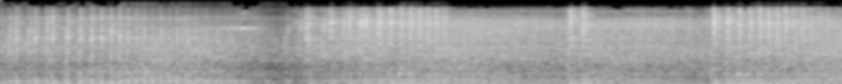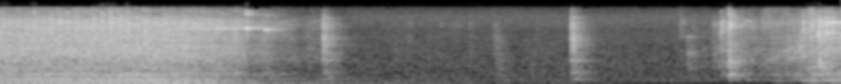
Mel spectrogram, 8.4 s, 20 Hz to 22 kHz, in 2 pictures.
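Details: Brand-new Honda IZY lawn mower (new 2020 engine model), first startup after filling with oil and a plug-out crank check: the small engine catches and runs smoothly and evenly for about five seconds, then shuts off. Normal running.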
